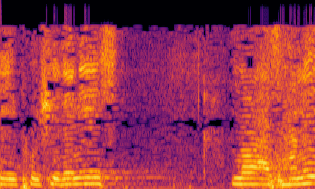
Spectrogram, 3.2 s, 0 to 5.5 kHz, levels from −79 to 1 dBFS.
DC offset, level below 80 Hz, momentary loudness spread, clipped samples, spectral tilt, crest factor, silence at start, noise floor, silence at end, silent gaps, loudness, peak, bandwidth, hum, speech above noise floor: under 0.1%; -28 dBFS; 21 LU; 0.3%; -7 dB/octave; 10 dB; 0 s; -29 dBFS; 0 s; none; -8 LUFS; 0 dBFS; 5.4 kHz; none; 21 dB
